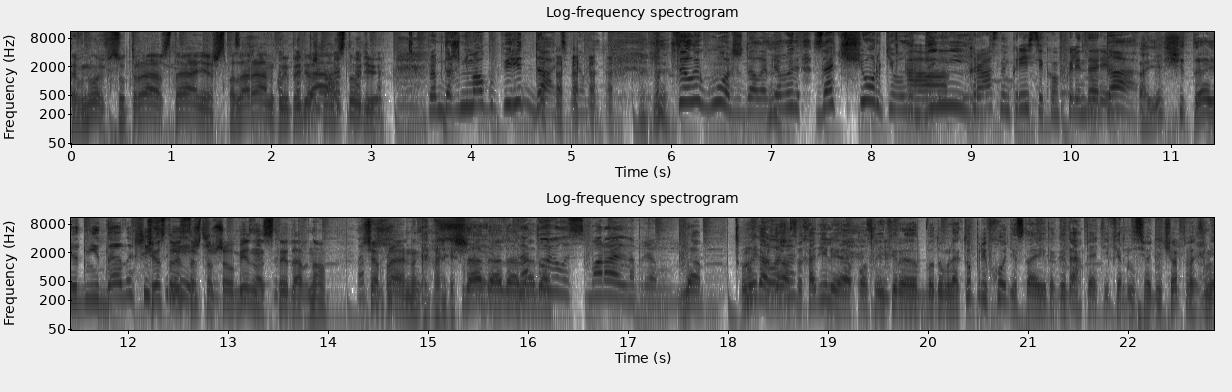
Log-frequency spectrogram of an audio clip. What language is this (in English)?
Russian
